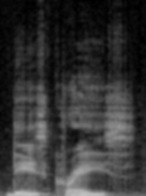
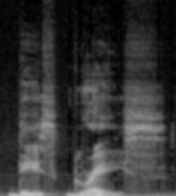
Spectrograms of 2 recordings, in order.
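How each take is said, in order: The two takes are said the same way.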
